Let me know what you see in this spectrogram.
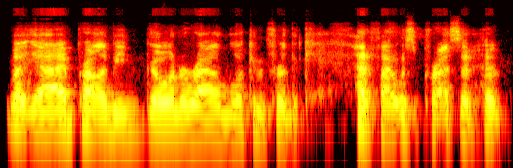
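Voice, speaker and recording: A man's voice: mid-range voice, level tone, brisk. A man hosting a casual livestream chat, rambling and joking, swearing often. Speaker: podcast host. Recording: dull lo-fi stream audio.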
